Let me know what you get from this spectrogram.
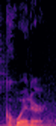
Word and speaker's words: Quitter: He spells it the number 2UITTER, which looks like Twitter if you were to pronounce it, but it's actually supposed to be a 2 like a cursive Q, I guess. It's Quitter.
